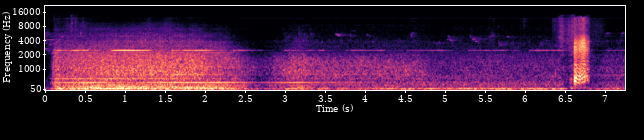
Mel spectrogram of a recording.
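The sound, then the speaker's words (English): A short, sputtering fart bursts out near the end, loud and brief, over a steady low rumble with a faint high whine running beneath it. “Hey, it farted right in your eye, huh?”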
